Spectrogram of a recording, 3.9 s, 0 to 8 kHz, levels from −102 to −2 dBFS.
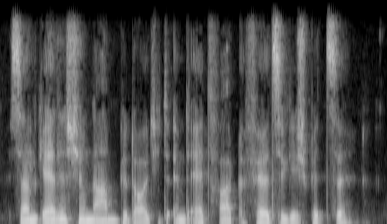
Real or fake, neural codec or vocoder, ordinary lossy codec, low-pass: fake; codec, 24 kHz, 0.9 kbps, WavTokenizer, medium speech release version 2; Opus, 64 kbps; 7.2 kHz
